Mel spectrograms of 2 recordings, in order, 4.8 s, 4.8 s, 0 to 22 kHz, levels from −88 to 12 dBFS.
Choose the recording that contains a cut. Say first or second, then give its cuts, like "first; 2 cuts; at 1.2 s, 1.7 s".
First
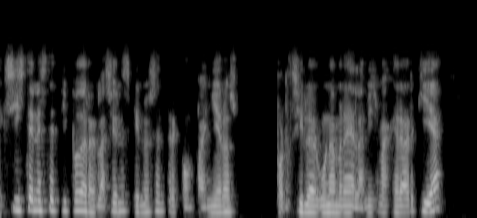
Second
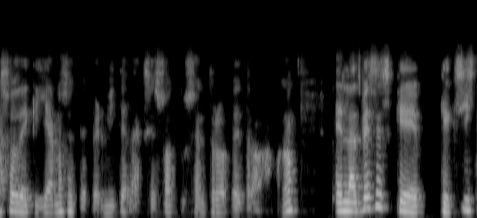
second; 1 cut; at 3.3 s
